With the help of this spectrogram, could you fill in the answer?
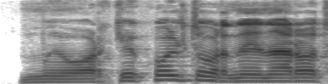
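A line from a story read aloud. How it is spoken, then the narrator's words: Exclamation. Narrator (Russian): воскликнула Арчанка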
